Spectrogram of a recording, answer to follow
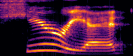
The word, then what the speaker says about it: period: We're going to start with ear vowel. Like I'm looking at you. Pier. I'm going to go from that ear right into my re. So it sometimes sounds like there's two Rs there.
